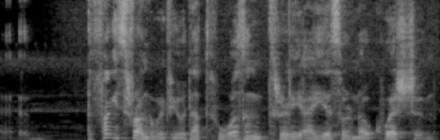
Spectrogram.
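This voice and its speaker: A man's voice: mid-range voice, animated, moderate pace, warm tone, soft background music, lightly acted. A man playing a crude, cocky, irritable male vampire in a game, muttering profane asides to himself. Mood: irritated. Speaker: game player in character. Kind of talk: improvised in-character game playthrough.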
